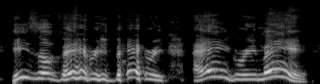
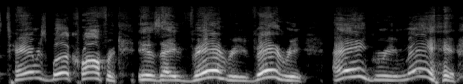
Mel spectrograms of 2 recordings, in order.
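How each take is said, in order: First: Slow repeat broken by a laugh; laughing quote. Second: Very slow, deliberate drawn-out delivery; slow TV quote. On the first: Streamer repeating the Martin line to chat, laughing. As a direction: say it slowly, cracking up midway. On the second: Streamer quoting Martin about Crawford, slow mock gravity. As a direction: stretch it out like a famous sitcom line. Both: Retold or imitated. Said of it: "Y'all remember that shit on Martin?".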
